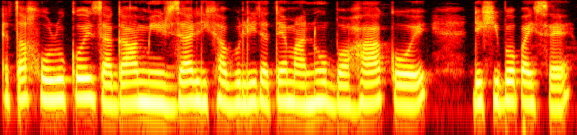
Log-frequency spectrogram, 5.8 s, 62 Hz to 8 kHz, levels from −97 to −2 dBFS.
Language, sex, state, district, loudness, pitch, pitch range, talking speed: Assamese, female, Assam, Kamrup Metropolitan, -14 LUFS, 205 Hz, 195-215 Hz, 115 wpm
